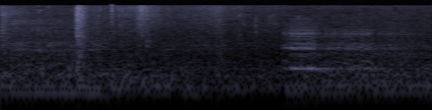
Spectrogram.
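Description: Faint low hum of a distant off-road vehicle's engine, with a light click about half a second in and a brief faint high tone near the middle.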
